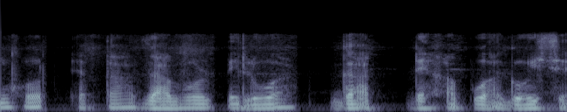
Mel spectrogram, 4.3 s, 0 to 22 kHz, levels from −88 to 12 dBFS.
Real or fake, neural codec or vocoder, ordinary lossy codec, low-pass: real; none; Opus, 32 kbps; 7.2 kHz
